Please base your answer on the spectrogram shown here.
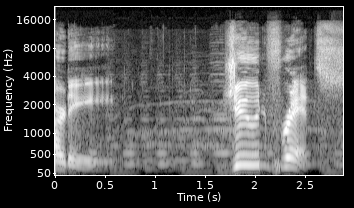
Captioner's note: audience applauds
